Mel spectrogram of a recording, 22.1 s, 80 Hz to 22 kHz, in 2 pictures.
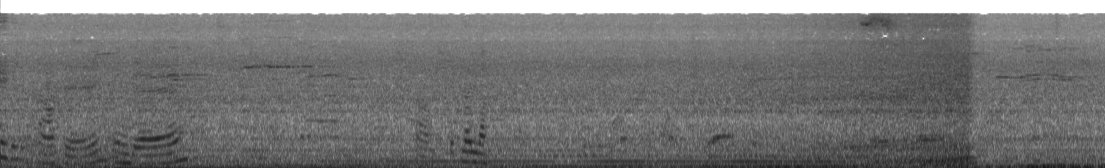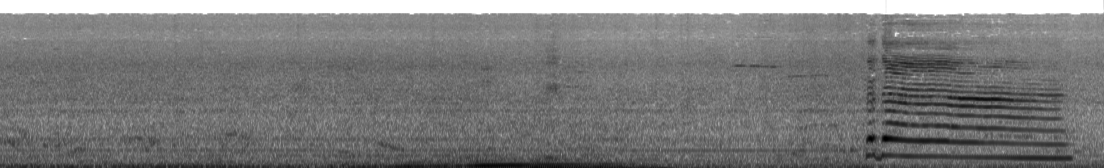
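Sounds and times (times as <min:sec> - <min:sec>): engine rumble: 0:00.0 - 0:22.0.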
